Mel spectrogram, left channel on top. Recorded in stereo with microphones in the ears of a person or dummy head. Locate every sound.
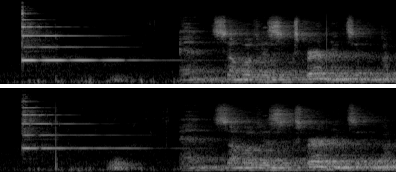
0.2 s a clink: 50° left (ahead or behind), 1.5 m
1.8 s a man speaking: 60° left (ahead or behind), 2 m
